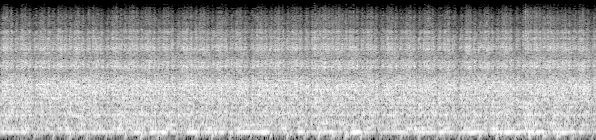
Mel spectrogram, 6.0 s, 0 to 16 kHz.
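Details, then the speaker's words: 1935 Austin 7 cranking on a fresh battery charge, full throttle, no choke: fast even starter churn with faint uneven firings that never catch; nearly starting. "did you hear it fired oh man good starter no going to strike you hear it you hear it you hear it it's so close"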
